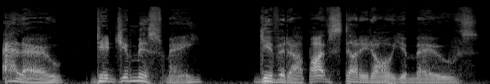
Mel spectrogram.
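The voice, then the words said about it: Bad put-on Australian accent. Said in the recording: “That is probably an awful Australian accent.”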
